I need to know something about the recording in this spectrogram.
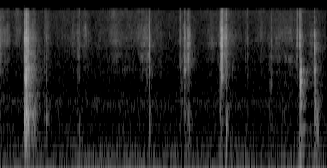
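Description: Tarot deck being shuffled by hand: faint card shuffling with a few sharp clicks of the cards, the loudest shortly after the start and two more in the second half.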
